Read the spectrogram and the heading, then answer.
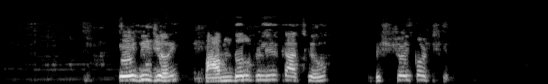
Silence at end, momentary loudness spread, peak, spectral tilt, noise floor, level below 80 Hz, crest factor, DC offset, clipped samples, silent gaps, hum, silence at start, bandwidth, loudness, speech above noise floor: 1 s; 16 LU; 0 dBFS; -5.5 dB/octave; -77 dBFS; -68 dBFS; 16 dB; under 0.1%; under 0.1%; none; none; 1.2 s; 7.4 kHz; -15 LUFS; 62 dB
